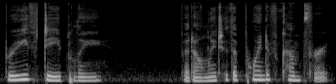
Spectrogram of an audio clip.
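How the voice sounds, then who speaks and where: A woman reading a guided muscle relaxation script in soft, even instructions that often sink into a whisper. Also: lowish voice, normal speed, husky.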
